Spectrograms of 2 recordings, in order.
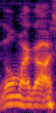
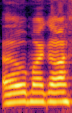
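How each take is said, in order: First: It sounds sleepy and dopey. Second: It sounds happy and excited.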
